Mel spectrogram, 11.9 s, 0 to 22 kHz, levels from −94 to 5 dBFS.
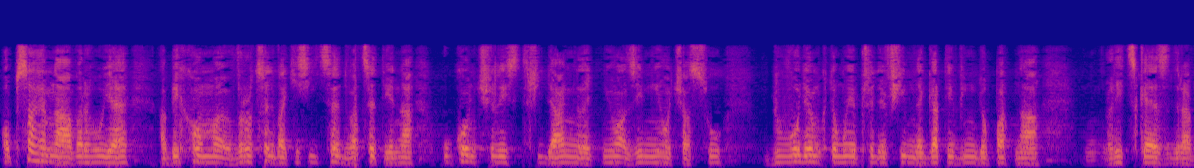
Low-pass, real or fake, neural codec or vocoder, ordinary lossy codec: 7.2 kHz; fake; vocoder, 24 kHz, 100 mel bands, Vocos; none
